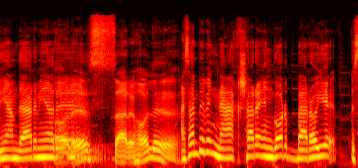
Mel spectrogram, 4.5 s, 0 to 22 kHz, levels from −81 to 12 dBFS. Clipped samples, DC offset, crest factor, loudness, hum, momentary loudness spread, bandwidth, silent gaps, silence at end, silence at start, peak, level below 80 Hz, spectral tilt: under 0.1%; under 0.1%; 12 dB; -18 LUFS; none; 2 LU; 16 kHz; none; 0 s; 0 s; -6 dBFS; -52 dBFS; -5 dB/octave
